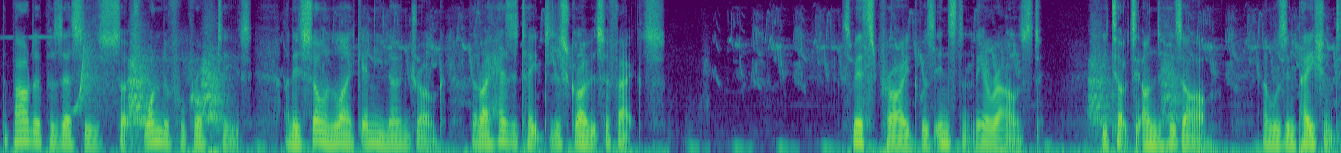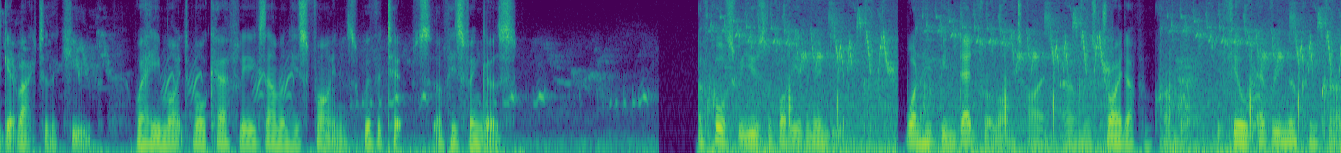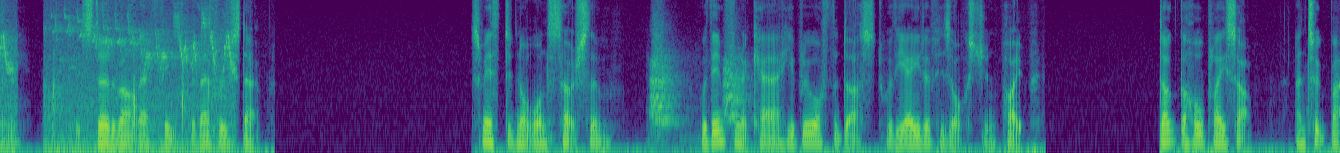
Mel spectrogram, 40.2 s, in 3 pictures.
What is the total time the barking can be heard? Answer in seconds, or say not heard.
4 s.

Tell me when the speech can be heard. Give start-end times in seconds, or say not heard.
0.0-6.7, 8.4-18.6, 20.4-29.6, 31.6-33.1, 33.8-37.3, 38.4-40.1.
